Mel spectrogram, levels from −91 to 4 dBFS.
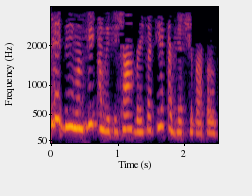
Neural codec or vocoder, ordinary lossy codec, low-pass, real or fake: codec, 44.1 kHz, 1.7 kbps, Pupu-Codec; MP3, 16 kbps; 3.6 kHz; fake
